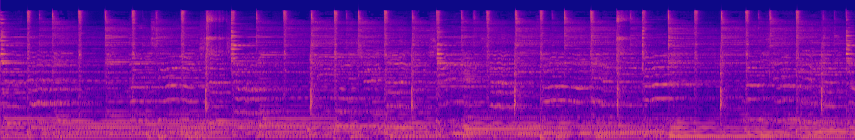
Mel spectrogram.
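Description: Live drum kit played with SparxStix light-up drumsticks along to a recorded song with a singer and band: regular cymbal and snare strikes over the sung vocal line.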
